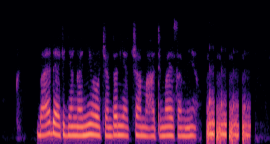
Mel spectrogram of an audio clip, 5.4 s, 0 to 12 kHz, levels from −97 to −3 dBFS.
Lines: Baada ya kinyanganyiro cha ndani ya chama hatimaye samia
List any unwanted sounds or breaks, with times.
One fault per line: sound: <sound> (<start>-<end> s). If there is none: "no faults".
sound: laugh (4.1-5.0 s)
